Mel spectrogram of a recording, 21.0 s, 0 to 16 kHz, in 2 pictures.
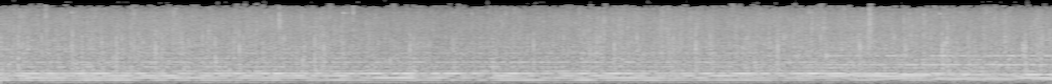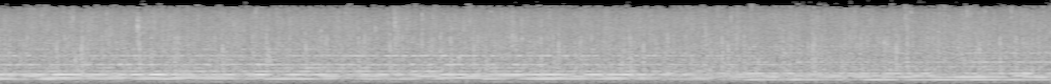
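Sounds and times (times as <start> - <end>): ambient music of held chords: 0.0 - 21.0
steady rain: 0.0 - 21.0.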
